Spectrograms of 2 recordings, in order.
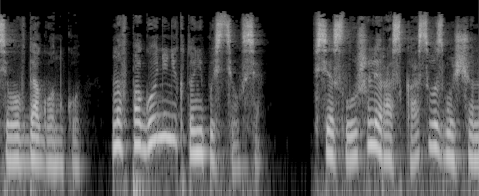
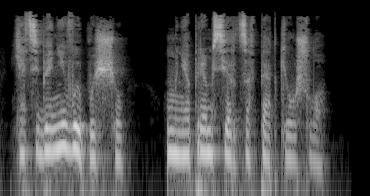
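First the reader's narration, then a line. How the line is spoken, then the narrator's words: Hissed. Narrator (Russian): И прошипел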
